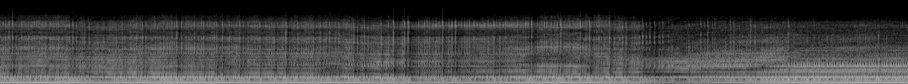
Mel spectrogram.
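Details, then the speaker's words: Customer Baja 5B RC car two-stroke, new pull start, field test at full revs: high steady buzz with raspy edge at top end. "But yeah, the engine's got a bit of a raspiness at the top end, but I think that's just because of general wear and tear."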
